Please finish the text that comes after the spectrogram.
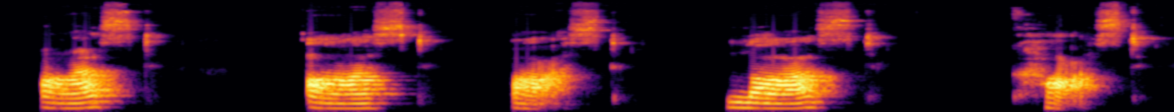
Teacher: we're going to touch the teeth for that t and air just puffs out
